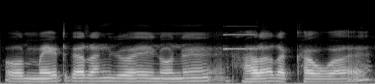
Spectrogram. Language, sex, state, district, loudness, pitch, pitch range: Hindi, male, Uttar Pradesh, Lalitpur, -17 LUFS, 140 Hz, 135-150 Hz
